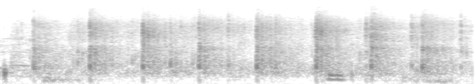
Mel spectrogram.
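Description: A few people in the congregation clapping: separate, irregularly spaced hand claps, about six a second.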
